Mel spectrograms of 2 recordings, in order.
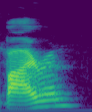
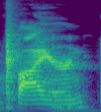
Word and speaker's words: Bayern: Byron? – No. – Bayern.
